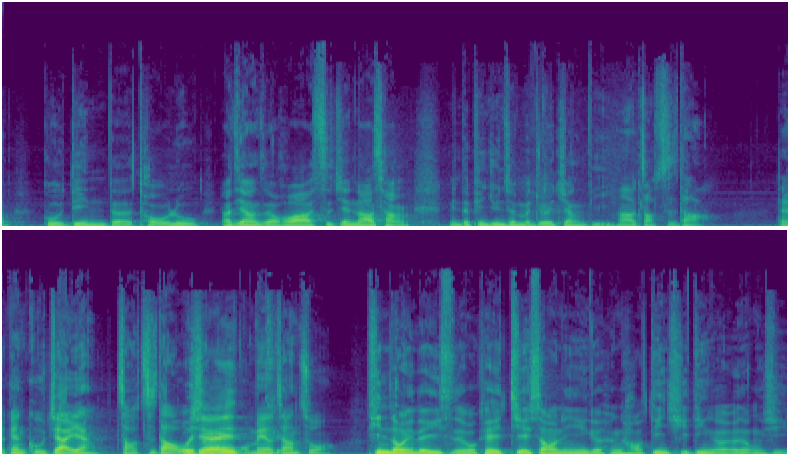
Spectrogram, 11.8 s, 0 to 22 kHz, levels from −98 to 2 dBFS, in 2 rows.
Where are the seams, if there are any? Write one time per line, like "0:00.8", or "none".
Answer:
0:04.8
